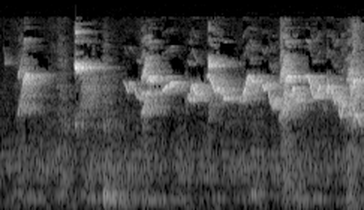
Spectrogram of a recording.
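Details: Captive stud Ultramarine grosbeak opens with two short notes, then runs into a steady, stepping warble of linked slurred whistles that grows louder toward the end.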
